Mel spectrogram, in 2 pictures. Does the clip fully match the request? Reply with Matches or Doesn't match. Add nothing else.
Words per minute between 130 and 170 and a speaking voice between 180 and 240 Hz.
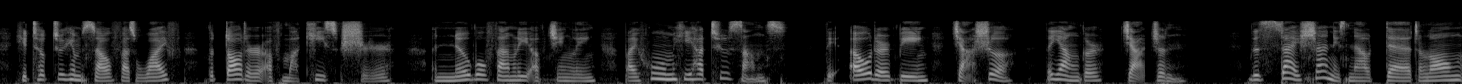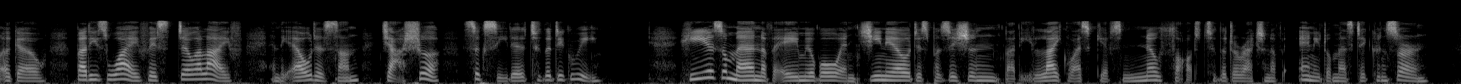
Matches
